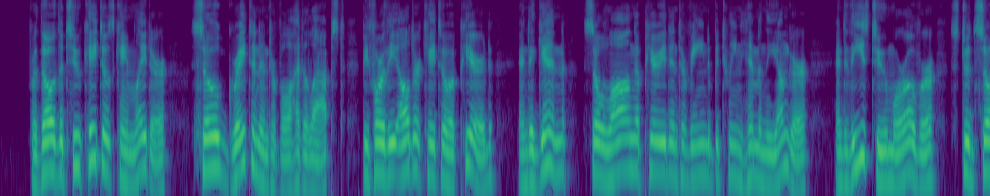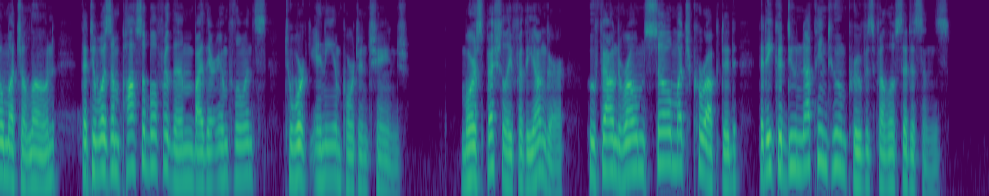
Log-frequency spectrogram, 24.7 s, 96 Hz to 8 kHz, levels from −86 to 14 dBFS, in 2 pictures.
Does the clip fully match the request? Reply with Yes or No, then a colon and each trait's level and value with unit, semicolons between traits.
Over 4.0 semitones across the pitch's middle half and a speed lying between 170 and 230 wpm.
Yes: average, 5.2 semitones; average, 175 wpm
